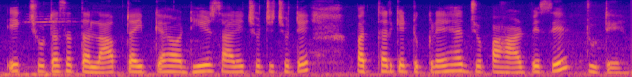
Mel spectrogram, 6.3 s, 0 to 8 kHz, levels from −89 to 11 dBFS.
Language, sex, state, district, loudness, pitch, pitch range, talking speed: Hindi, female, Jharkhand, Ranchi, -16 LUFS, 220 Hz, 210-230 Hz, 200 wpm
